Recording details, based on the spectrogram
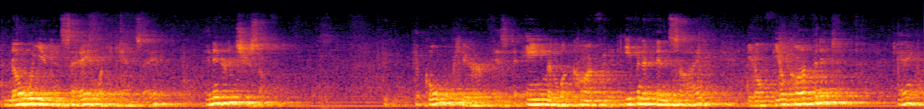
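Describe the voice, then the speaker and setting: A soft-spoken man giving an informal training talk to lay readers, relaxed, with frequent restarts. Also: fairly high pitch, slight background noise. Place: echoey church hall. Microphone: room mic from a distance. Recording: echoey, distant, dull room recording.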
